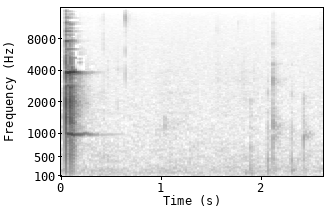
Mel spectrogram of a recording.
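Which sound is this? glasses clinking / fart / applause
glasses clinking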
